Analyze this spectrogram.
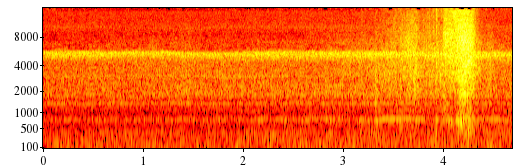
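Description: Steady background hiss with a faint high whine, and one short swish a little after four seconds in.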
